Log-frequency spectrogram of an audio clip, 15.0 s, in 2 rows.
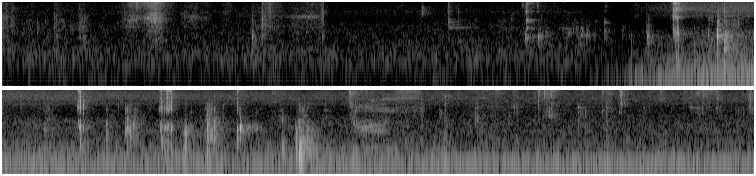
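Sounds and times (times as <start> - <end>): biting and chewing food: 6.3 - 15.0.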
